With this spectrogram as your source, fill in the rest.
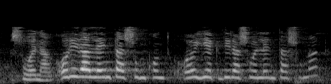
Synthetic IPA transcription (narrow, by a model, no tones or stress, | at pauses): sue̞nako̞ɾiðale̞nt̪asuŋkooɾje̞kd̪iɾasue̞nle̞nt̪asunak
